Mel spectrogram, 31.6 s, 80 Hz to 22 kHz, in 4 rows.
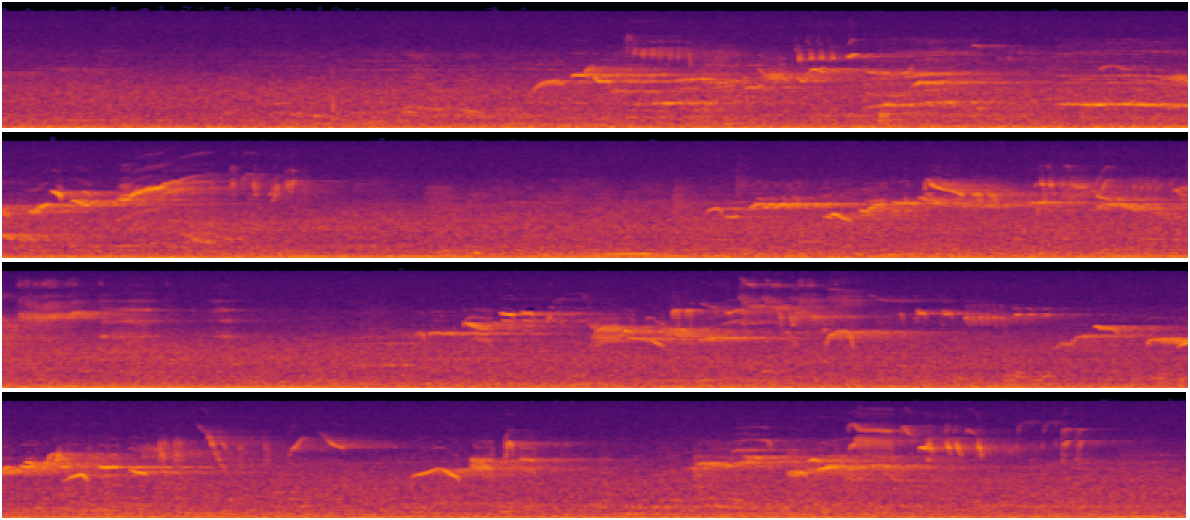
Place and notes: Wik, Kiel, Deutschland - Evening in the courtyard
Evening atmosphere in a courtyard of an urban residential district. Many blackbirds, some people talking and having their evening meal on their balcony. In a distance some children at play. Omnipresent traffic hum.
Binaural recording, Soundman OKM II Klassik microphone with A3-XLR adapter and windshield, Zoom F4 recorder.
